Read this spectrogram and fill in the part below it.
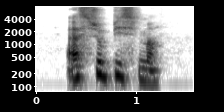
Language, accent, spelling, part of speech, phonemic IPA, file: French, Canada, assoupissement, noun, /a.su.pis.mɑ̃/, LL-Q150 (fra)-assoupissement.wav
- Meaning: drowsiness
